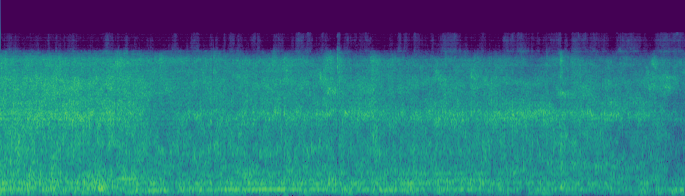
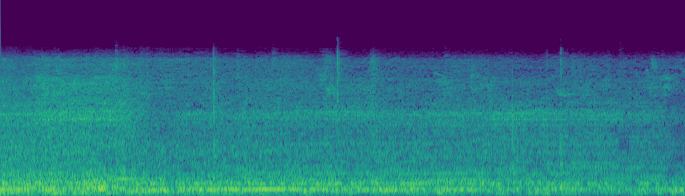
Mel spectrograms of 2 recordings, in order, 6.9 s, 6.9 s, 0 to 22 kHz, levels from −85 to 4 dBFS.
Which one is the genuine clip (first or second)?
second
